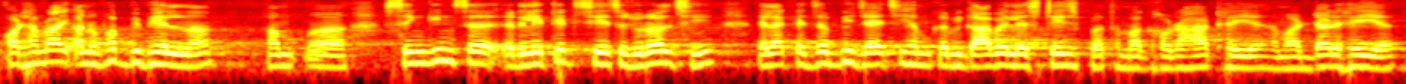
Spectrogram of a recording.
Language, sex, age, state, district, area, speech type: Maithili, male, 30-45, Bihar, Supaul, rural, spontaneous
